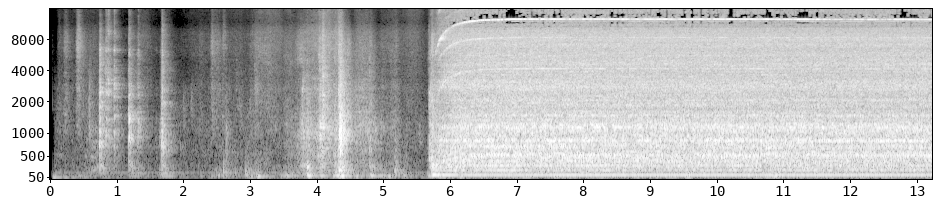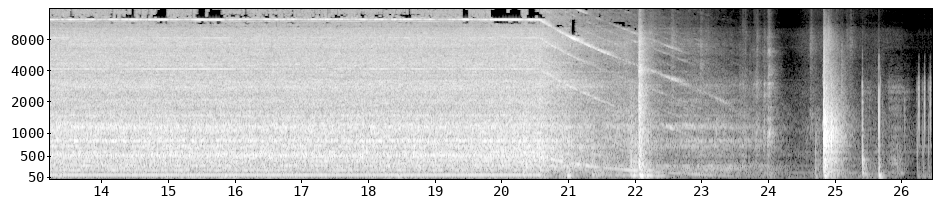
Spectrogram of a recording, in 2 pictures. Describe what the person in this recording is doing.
I plugged in the vaccuum, and started cleaning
